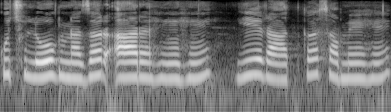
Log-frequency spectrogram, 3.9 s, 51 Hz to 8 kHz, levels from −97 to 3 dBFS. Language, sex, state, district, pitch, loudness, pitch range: Hindi, female, Madhya Pradesh, Bhopal, 245 Hz, -17 LUFS, 235-270 Hz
